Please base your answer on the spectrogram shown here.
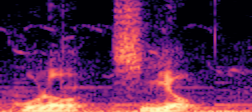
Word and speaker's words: Kuroshio: 称呼它，它就叫库罗西欧那库罗西欧当然是日语的英文读音。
